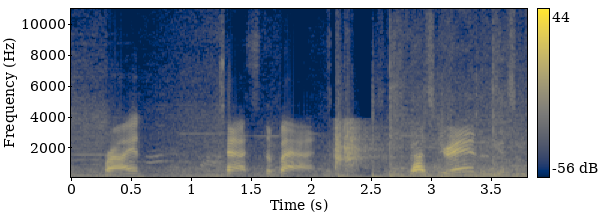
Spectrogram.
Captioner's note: bat cracking; voiceover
